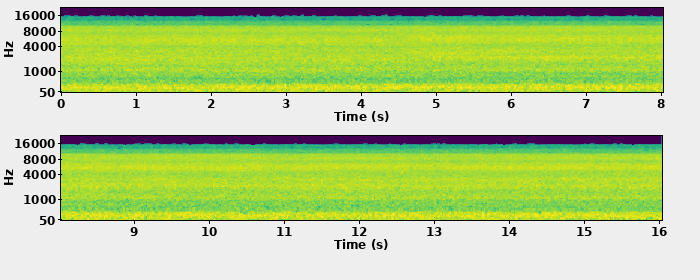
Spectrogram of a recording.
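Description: A waterfall rushing steadily, a loud, even roar of falling water close by.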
